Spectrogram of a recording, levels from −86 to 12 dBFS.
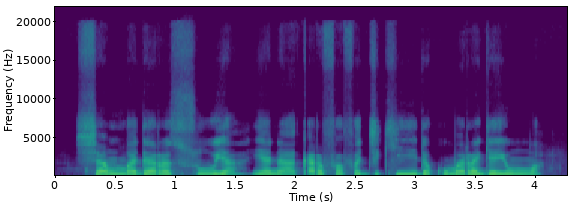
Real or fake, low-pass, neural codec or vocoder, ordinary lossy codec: fake; none; autoencoder, 48 kHz, 128 numbers a frame, DAC-VAE, trained on Japanese speech; none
